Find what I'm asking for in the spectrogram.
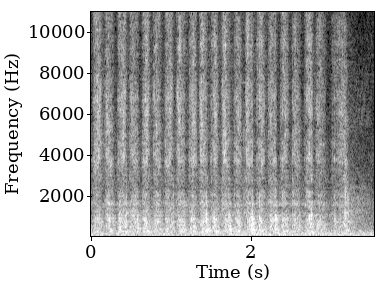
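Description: Steady rhythmic rasping of a hand file drawn up and down across an acrylic surface, about a dozen even strokes close and loud, stopping near the end.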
